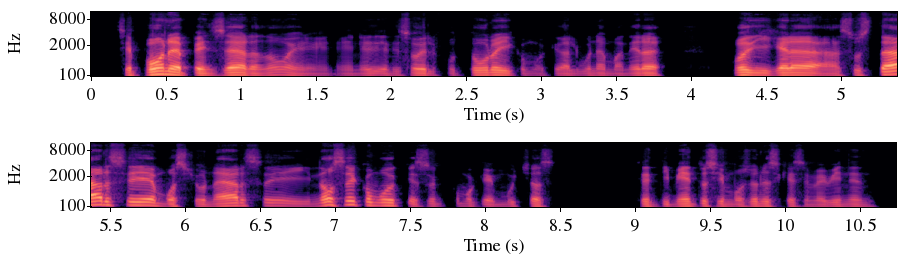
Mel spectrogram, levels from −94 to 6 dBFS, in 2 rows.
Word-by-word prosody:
se - - -6
pone 150 +1 +7
a - - +9
pensar, 110 +3 +2
¿no? 120 +5 -7
En 95 -2 -15
e 95 - -22 0.2
en 100 - -14
eso 100 +3 -8
del 105 -3 -4
futuro 120 +8 -4
y 115 - -3
como 100 -1 -24
que 95 - -20
de 95 - -9
alguna 105 +3 -15
manera 105 +2 -4 0.5
puede 130 0 +3
llegar 115 +1 +2
a 115 -5 +2
asustarse, 160 - +3
emocionarse, 130 +2 -4
y 115 - -18
no 155 +8 +1
sé, 190 +3 -1
como 150 -3 -2
que 120 -6 -13
son 115 +3 -17
como 120 -3 -19
que 100 - -11
muchos, 105 +2 -12 0.5
sentimientos 115 +2 -7
y - - -8
emociones 115 +1 -11
que 110 - -14
se 100 - -22
me 100 - -14
vienen 105 -2 -14
115 Hz, 210 wpm, -22 LUFS, 105-125 Hz, 0.5 s, a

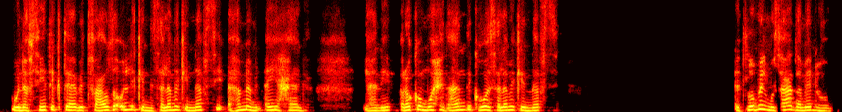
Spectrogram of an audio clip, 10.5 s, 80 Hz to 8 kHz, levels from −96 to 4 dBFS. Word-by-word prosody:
ونفسيتِك 215 +3 +2
تعبِت، 220 -2 +1
فعاوزة 225 +4 +2
أقول 245 -2 +2
لِك 255 -3 -3
إن 195 -3 -1
سلامِك 220 +5 0
النفسي، 230 +11 0
أهم 225 +6 -1
من 230 -5 0
أي 235 +1 +1
حاجة، 210 -3 -3 0.6
يعني 205 +3 -3
رقم 230 +1 +2
واحد 235 -3 0
عندِك 235 +3 -1
هو 240 0 +5
سلامِك 220 +1 0
النفسي. 210 +1 +1 2.2
اطلبي 250 +4 +2
المساعدة 240 -2 +1
منهم. 205 -4 -2
220 Hz, 125 wpm, -19 LUFS, 210-240 Hz, 2.2 s, هو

